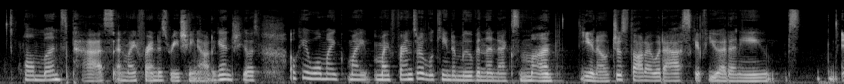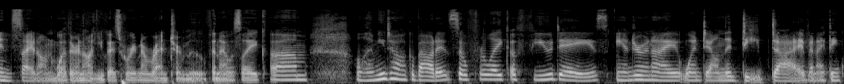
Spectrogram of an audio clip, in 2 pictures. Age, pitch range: 20-39, 170-225 Hz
